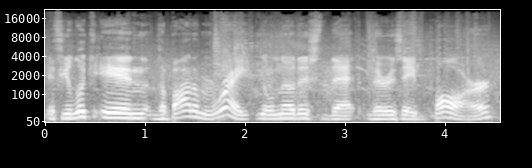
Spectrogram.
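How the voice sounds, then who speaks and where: A man's voice: on the high side, a little slow, sharp tone. A man giving casual, instructional gameplay commentary as a guide host, in an explanatory, slightly wry way. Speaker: video game guide host. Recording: clear background game noise. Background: video game ambience.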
